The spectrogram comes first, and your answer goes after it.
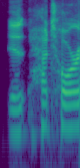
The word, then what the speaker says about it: Hator: a guy zary's angel I'm gonna say haters funny even though she was pretty good in the movie a tour is definitely probably how it is actually supposed to be pronounced so out of respect I will say hator uh playing Maisie and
